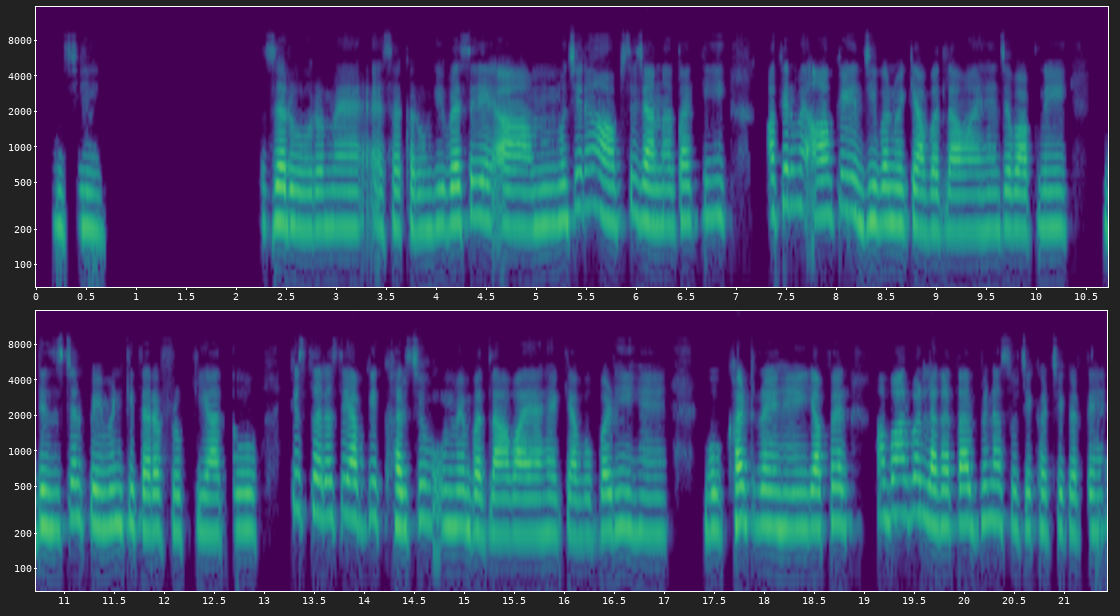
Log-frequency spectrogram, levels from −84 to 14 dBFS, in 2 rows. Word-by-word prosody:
जी। 210 Hz, -2 st, -6 dB, 1.6 s
ज़रूर 215 Hz, -2 st, +3 dB
और 210 Hz, -, -1 dB
मैं 210 Hz, 0 st, -3 dB, 0.2 s
ऐसा 205 Hz, +1 st, -3 dB
करूँगी। 200 Hz, +1 st, -3 dB
वैसे 230 Hz, +3 st, +2 dB
अ, 210 Hz, -1 st, +4 dB
मुझे 225 Hz, +6 st, -2 dB
ना 310 Hz, -, -6 dB, 0.2 s
आपसे 230 Hz, +4 st, -4 dB
जानना 220 Hz, -2 st, +3 dB
था 235 Hz, 0 st, +3 dB
कि 250 Hz, +2 st, -8 dB, 0.4 s
आख़िर 315 Hz, +4 st, 0 dB
में 310 Hz, -, -4 dB
आपके 265 Hz, +1 st, +1 dB
जीवन 230 Hz, 0 st, +2 dB
में 220 Hz, -1 st, +1 dB
क्या 210 Hz, -2 st, +3 dB
बदलाव 195 Hz, 0 st, 0 dB
आए 195 Hz, 0 st, -3 dB
हैं 200 Hz, 0 st, -5 dB
जब 205 Hz, 0 st, -1 dB
आपने 205 Hz, +1 st, 0 dB, 0.6 s
डिजिटल 230 Hz, +3 st, +1 dB
पेमेंट 230 Hz, 0 st, +2 dB
की 240 Hz, -, -1 dB
तरफ़ 215 Hz, -1 st, +1 dB
रुख 205 Hz, -1 st, -3 dB
किया 205 Hz, -2 st, +1 dB
तो 215 Hz, 0 st, 0 dB, 0.4 s
किस 315 Hz, -2 st, -6 dB
तरह 275 Hz, -2 st, +2 dB
से 280 Hz, +2 st, -4 dB
आपके 265 Hz, 0 st, +2 dB
ख़र्चों 235 Hz, +2 st, +1 dB
में 230 Hz, -1 st, 0 dB
बदलाव 200 Hz, -1 st, +2 dB
आया 195 Hz, 0 st, +4 dB
है? 200 Hz, 0 st, -3 dB
क्या 195 Hz, 0 st, -2 dB
वो 190 Hz, 0 st, -7 dB
बढ़े 215 Hz, +1 st, +2 dB
हैं? 200 Hz, -1 st, -7 dB, 0.4 s
वो 215 Hz, +1 st, +1 dB, 0.2 s
घट 245 Hz, 0 st, +6 dB
रहे 230 Hz, 0 st, +2 dB
हैं 220 Hz, 0 st, -1 dB
या 225 Hz, 0 st, +6 dB
फिर 245 Hz, -1 st, 0 dB, 0.3 s
आप 270 Hz, -, 0 dB
बार-बार 285 Hz, +1 st, +1 dB
लगातार 235 Hz, 0 st, +4 dB
बिना 250 Hz, +2 st, -2 dB
सोचे 225 Hz, -2 st, -6 dB
ख़र्चे 215 Hz, 0 st, -4 dB
करते 210 Hz, 0 st, -4 dB
हैं, 215 Hz, +1 st, -7 dB
220 Hz, 165 wpm, -22 LUFS, 210-240 Hz, 1.6 s, घट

